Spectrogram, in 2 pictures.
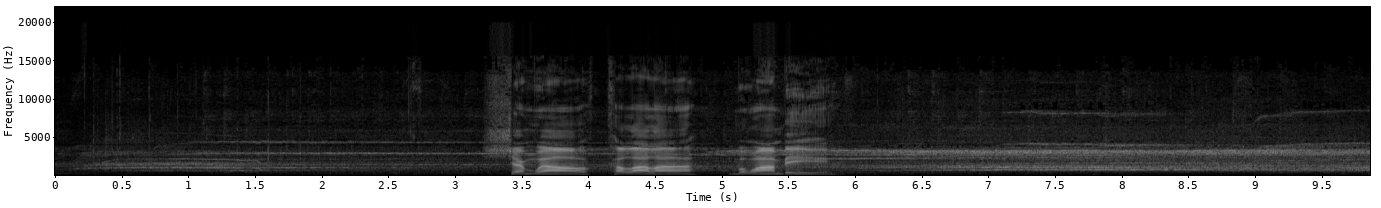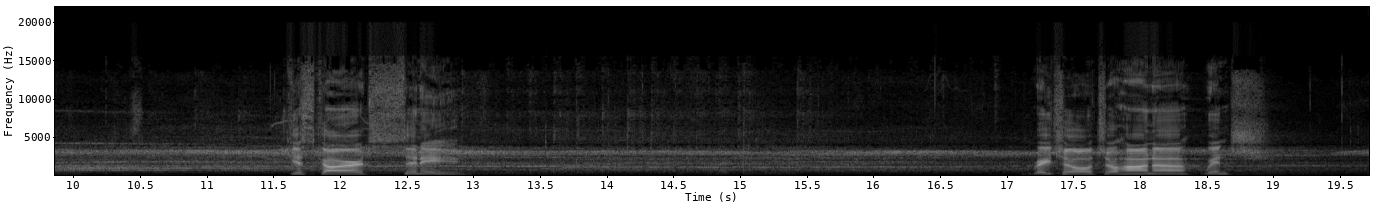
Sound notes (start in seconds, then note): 6.2 applause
